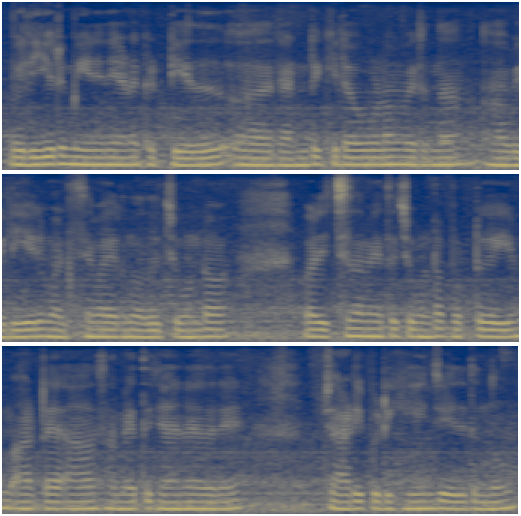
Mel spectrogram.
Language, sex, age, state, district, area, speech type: Malayalam, male, 18-30, Kerala, Palakkad, rural, spontaneous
